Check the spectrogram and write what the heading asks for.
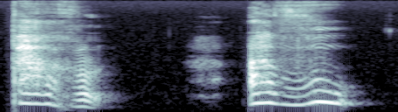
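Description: Frantic mother, poor and desperate, put on by a woman reader; high, loud, accusing, for a storybook reading. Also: slow pace. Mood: furious. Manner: shouting, accusing.

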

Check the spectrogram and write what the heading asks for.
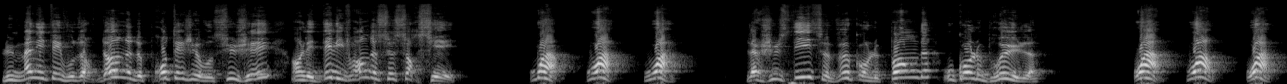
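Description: A woman's voice: mid-range voice, sing-song, measured pace, hardly any pauses. Woman doing a fawning barking court minister. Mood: pompous. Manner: pompous, breathless, yelping barks. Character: fawning male court minister, barks like a dog.

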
